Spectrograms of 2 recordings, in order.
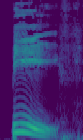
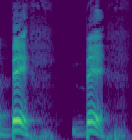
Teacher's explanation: notice the way that I stretch out the E in the middle of that word, right? Beef. It's not just a beef, nor is it a biff.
